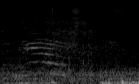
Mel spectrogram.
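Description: A kitten in an apartment gives one short, clear meow, followed by soft low thumps and shuffling.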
